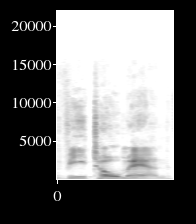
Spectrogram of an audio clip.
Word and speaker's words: VTOMAN: This is a company that you may not have heard of called Vitoman. That's spelled VTOMAN.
